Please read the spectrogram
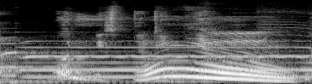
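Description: A drawn-out howl that glides up and then down in pitch, twice, over steady background music.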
